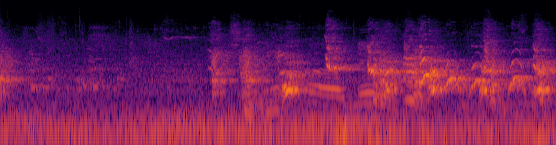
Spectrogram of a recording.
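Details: Patterdale Terrier puppies, a litter with a slightly younger black female, working rats in the evening inside a puppy pen; high, wavering yips and whimpers in quick irregular bursts, with a person talking in the background.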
